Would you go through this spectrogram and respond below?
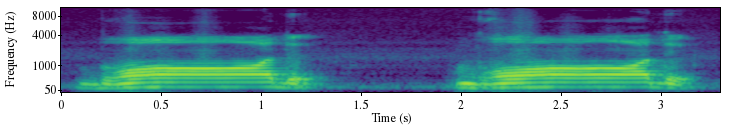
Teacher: جب اس کو یہاں پر یہ تیسری امیج کے اندر آپ دیکھیں کہ جب ضاد کو پڑھتے ہیں تو زبان کی جو پیچھے والا حصہ اوپر کی طرف اٹھ رہا ہے، یعنی کہ آواز اوپر کی طرف اٹھتی ہے، تو پڑھتے ہیں ضاد ضاد۔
